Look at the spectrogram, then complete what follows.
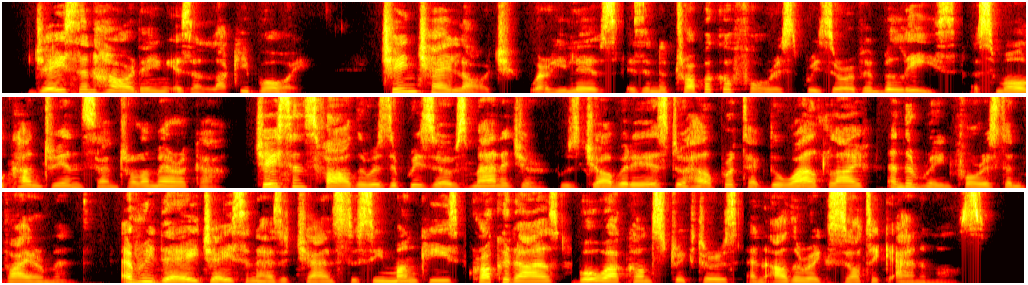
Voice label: documentary rainforest

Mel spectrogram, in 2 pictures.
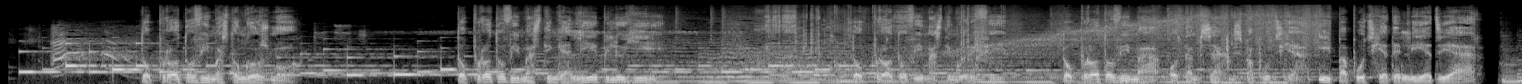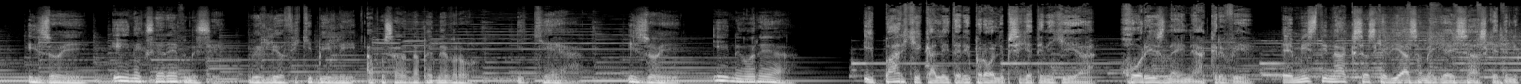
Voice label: Greek

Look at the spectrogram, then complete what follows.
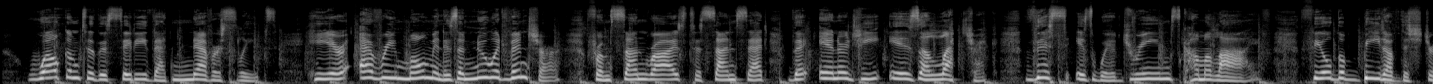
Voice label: Promo; American

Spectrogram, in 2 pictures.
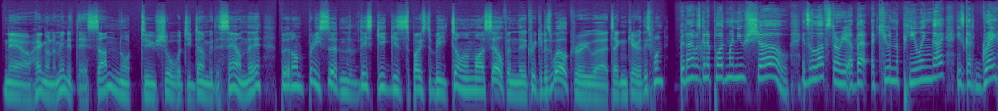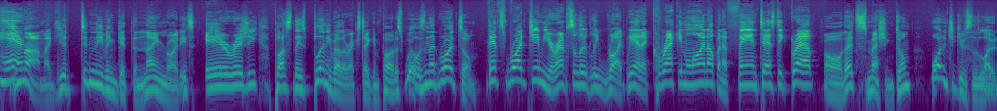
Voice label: commentary excerpt

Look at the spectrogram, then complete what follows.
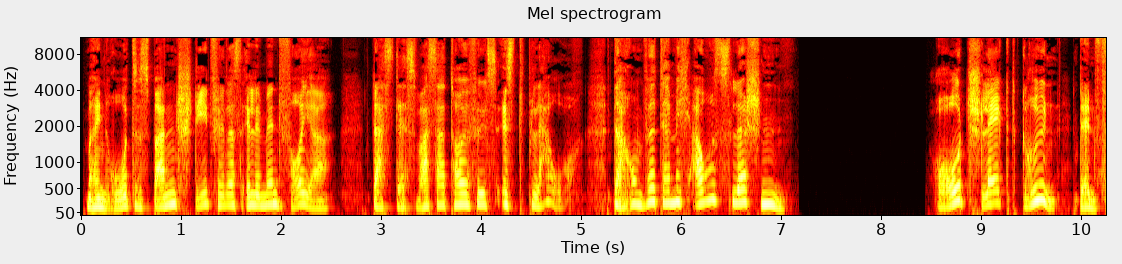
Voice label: Goblin de

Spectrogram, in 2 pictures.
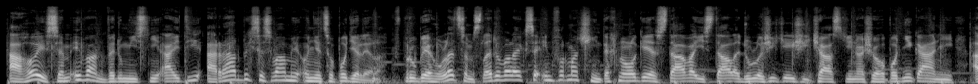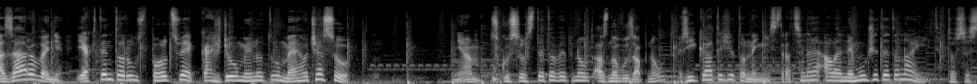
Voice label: CZ Ad; HP

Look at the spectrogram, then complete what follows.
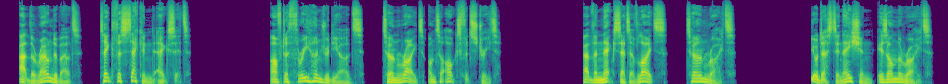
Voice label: GPS Voice Assistant

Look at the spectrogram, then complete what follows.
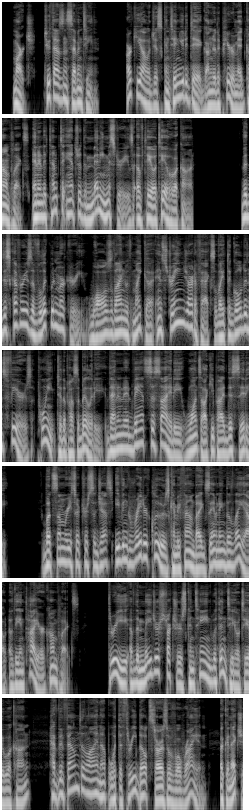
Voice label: Documentary

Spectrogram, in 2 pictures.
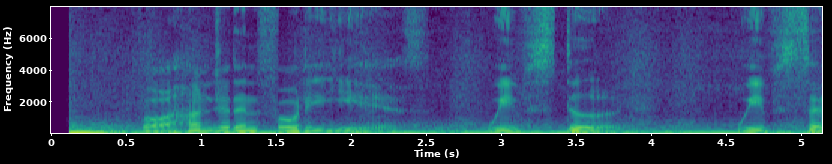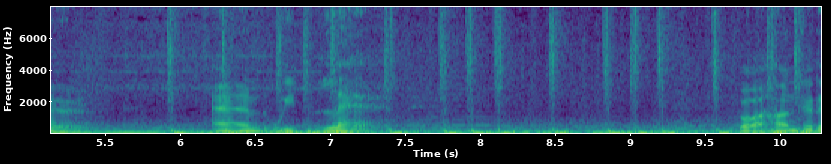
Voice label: webvoice NaturalSpeak; Texas A M

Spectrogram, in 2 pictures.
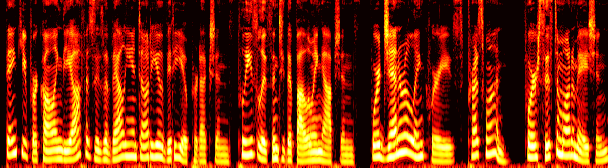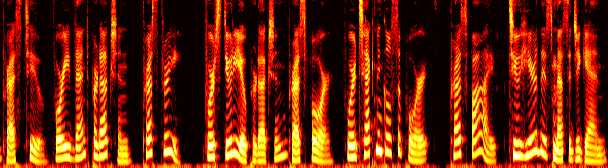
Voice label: Telephony

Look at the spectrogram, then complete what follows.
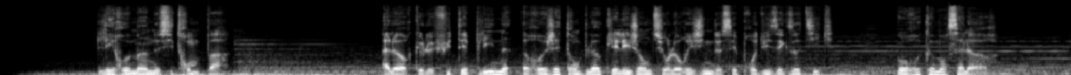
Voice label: DOCU

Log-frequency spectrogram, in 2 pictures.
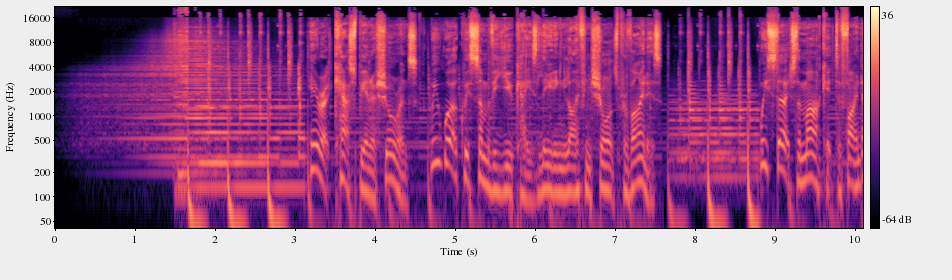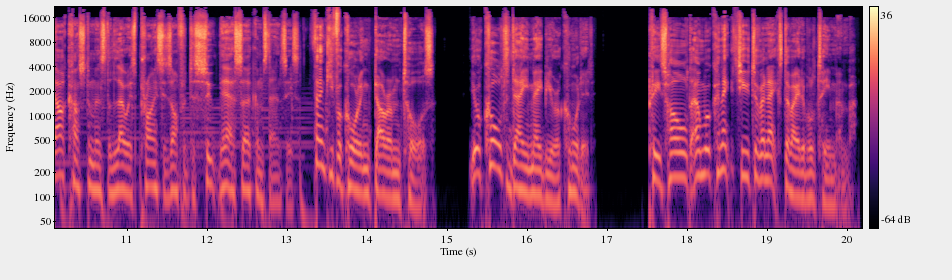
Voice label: IVR

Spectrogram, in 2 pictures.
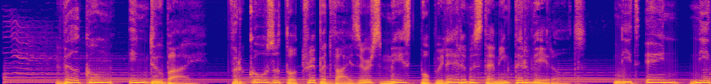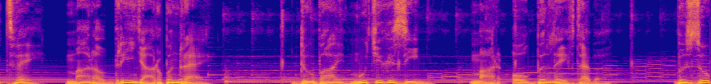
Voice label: welcome dubai flemish

